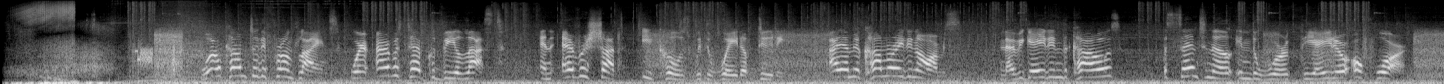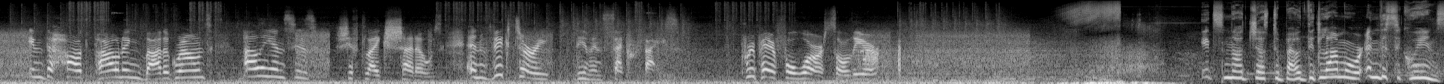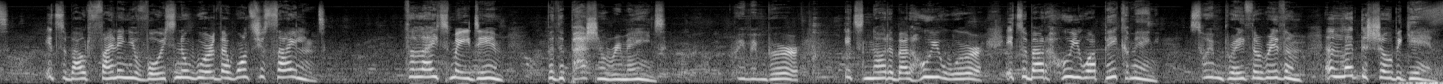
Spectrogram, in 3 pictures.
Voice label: DUBBING ENGLISH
